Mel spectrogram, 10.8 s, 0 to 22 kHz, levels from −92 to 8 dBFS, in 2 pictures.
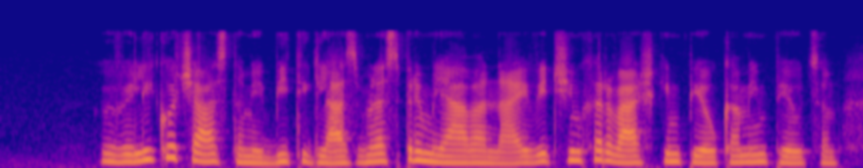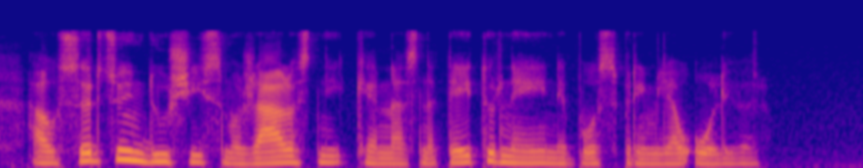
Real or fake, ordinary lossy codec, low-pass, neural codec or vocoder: real; none; 9.9 kHz; none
